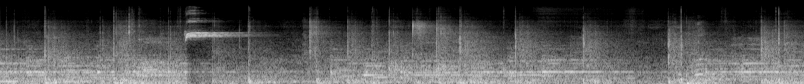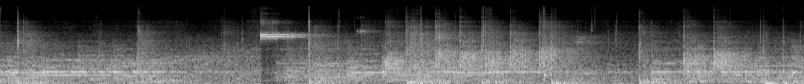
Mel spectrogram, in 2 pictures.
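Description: Game sounds of 3x3 basketball on a hardwood gym court: a basketball bouncing and thudding on the floor, with a few short high squeaks about two seconds in and again past the middle. Loud background music and voices run underneath.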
